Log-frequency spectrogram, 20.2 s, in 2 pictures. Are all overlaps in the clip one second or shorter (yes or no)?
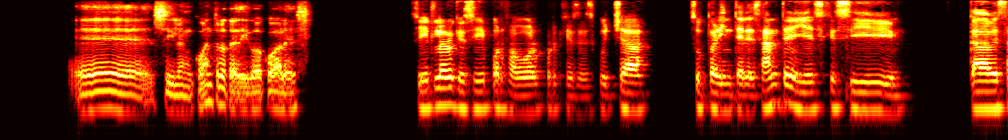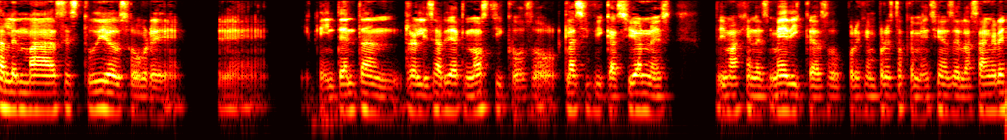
yes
